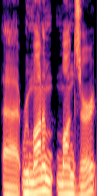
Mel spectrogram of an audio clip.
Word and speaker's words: Rumana Monzur: Out of Darkness, which is the story of Rumana Monzur. Did I pronounce that Yes, correctly?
